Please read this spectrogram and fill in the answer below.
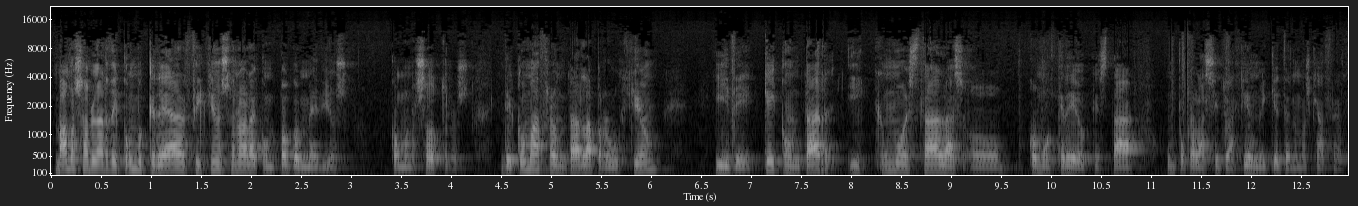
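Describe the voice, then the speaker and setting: A man with an accent from Spain giving an informal conference talk in a halting, conversational way. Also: on the high side, dark tone. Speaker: conference speaker, amateur audio drama producer.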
